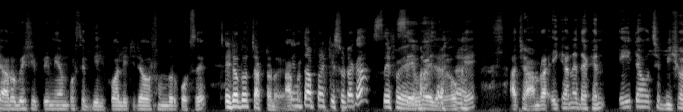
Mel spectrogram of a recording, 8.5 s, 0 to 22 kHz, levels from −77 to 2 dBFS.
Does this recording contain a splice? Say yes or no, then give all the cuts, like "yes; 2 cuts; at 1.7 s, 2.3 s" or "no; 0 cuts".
yes; 1 cut; at 3.7 s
